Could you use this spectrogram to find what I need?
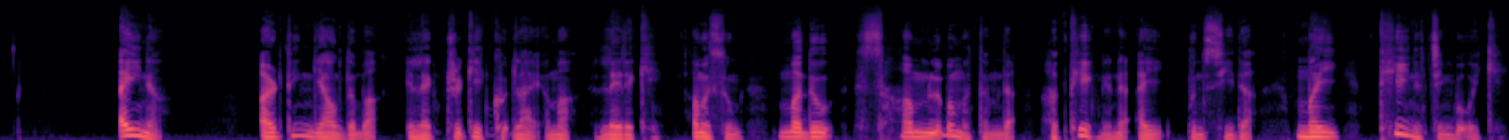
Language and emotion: Manipuri, fearful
